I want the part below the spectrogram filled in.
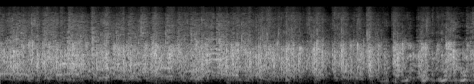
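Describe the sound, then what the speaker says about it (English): An audience bursts into loud, dense applause in a hall, sustained clapping that dips briefly near the end before rising again. "save the applause till the end."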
